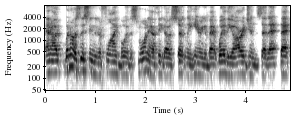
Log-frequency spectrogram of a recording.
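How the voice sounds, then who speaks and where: Here a man speaks with an Australian accent. His pace is very fast. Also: medium pitch for a man, ordinary pitch variation. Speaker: online talk host. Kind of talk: casual chat. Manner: halting.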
